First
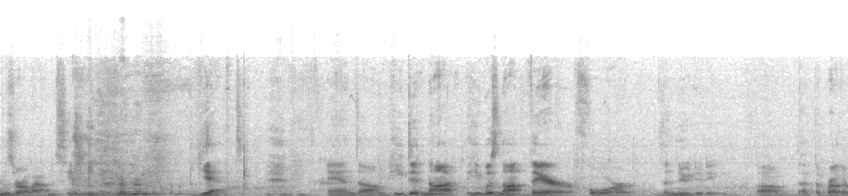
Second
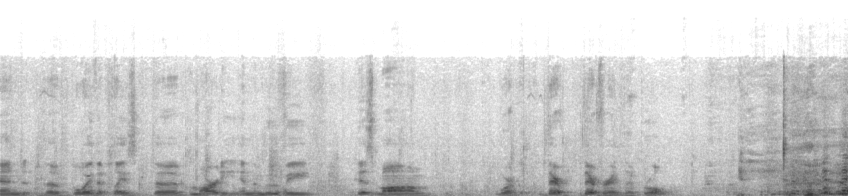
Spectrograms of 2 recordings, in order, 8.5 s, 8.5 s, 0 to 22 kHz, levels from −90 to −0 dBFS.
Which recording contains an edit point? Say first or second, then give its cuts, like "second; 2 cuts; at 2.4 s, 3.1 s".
second; 1 cut; at 1.8 s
